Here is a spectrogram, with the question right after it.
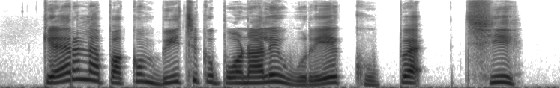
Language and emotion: Tamil, disgusted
